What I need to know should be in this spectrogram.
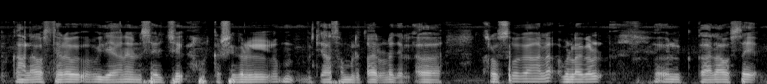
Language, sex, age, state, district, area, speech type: Malayalam, male, 60+, Kerala, Idukki, rural, spontaneous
